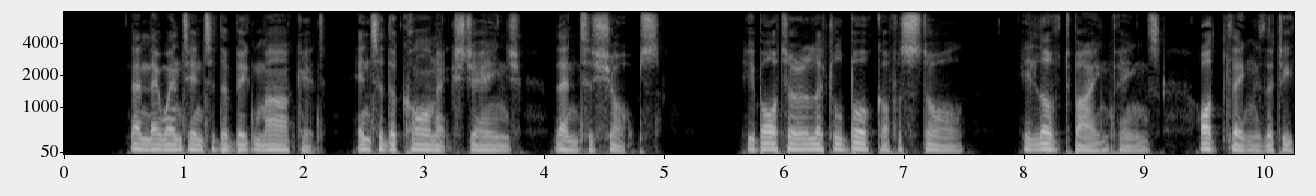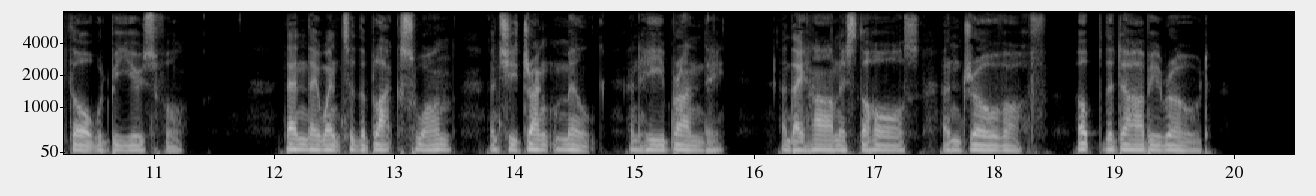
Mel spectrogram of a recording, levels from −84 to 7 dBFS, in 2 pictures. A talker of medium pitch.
No: low, 100 Hz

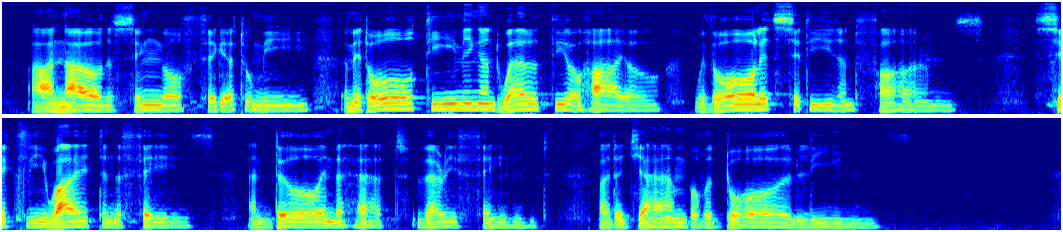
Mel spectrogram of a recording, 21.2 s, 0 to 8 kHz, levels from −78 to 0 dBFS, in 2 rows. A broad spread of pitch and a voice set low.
No: average, 3.0 semitones; low, 115 Hz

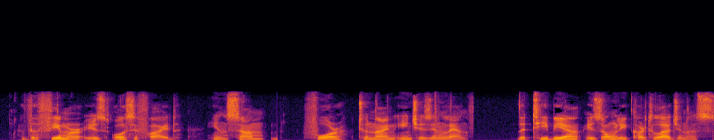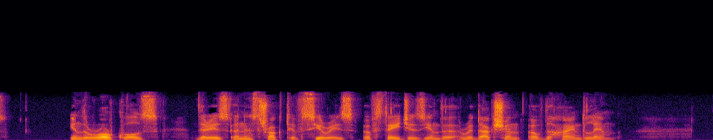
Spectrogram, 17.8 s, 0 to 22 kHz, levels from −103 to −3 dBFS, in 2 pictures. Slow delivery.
Yes: slow, 120 wpm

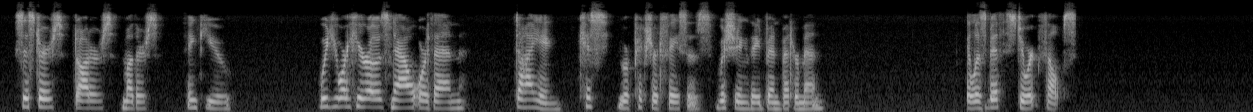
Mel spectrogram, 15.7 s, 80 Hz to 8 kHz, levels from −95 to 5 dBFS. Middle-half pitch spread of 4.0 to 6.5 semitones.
No: average, 3.3 semitones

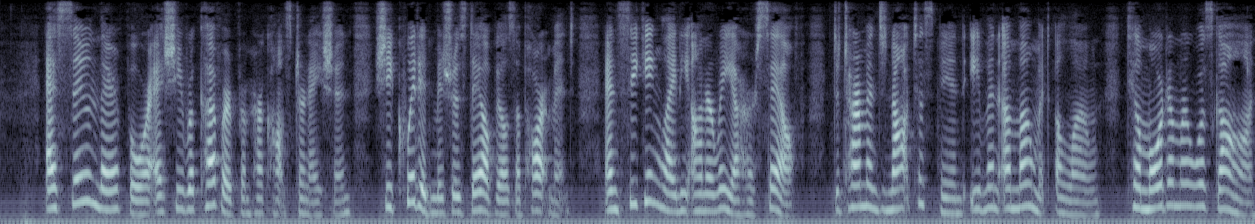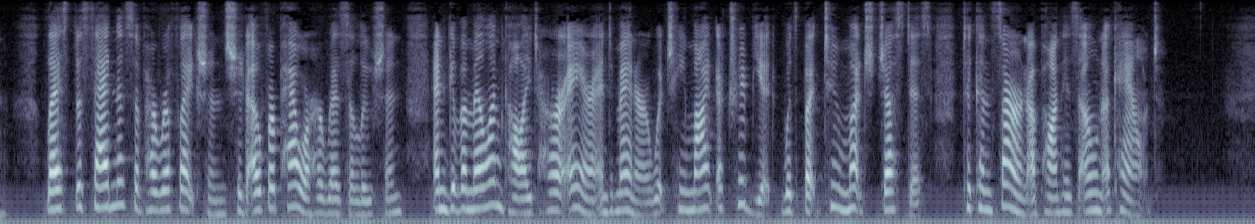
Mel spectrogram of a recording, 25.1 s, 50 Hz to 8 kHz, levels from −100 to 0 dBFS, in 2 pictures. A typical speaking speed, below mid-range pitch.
No: average, 155 wpm; high, 235 Hz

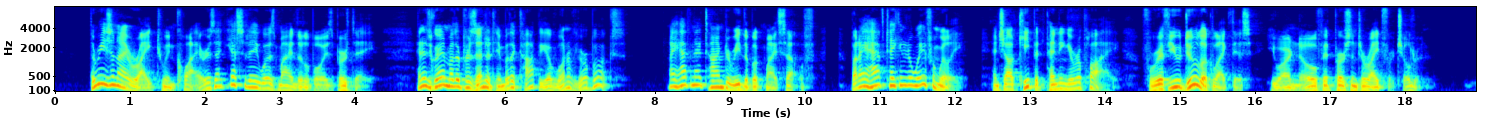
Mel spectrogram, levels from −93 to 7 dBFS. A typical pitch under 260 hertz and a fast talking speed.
Yes: medium, 140 Hz; fast, 210 wpm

